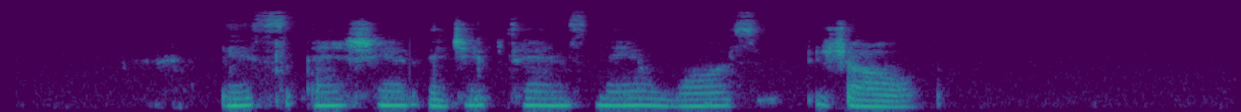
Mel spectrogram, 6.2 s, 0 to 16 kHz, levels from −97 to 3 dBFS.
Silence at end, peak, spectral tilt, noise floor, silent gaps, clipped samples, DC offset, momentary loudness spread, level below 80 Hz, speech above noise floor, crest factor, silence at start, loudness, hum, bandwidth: 1.65 s; -26 dBFS; -3.5 dB/octave; -84 dBFS; none; under 0.1%; under 0.1%; 9 LU; -78 dBFS; 41 dB; 20 dB; 0.8 s; -43 LUFS; none; 10.5 kHz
